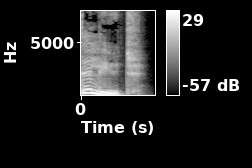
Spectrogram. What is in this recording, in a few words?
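"deluge", British English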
